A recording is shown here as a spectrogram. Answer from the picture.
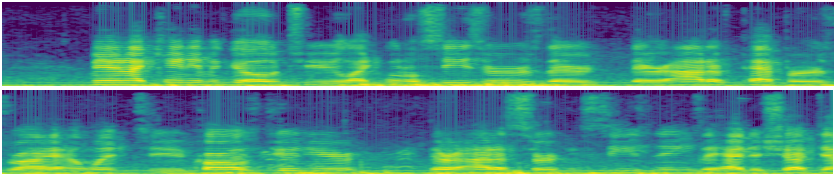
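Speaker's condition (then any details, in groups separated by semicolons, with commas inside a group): No condition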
